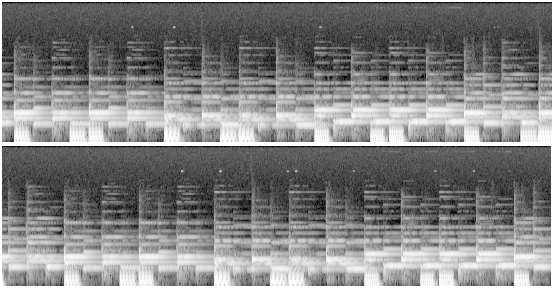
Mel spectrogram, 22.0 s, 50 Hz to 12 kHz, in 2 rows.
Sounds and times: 0.0s piano 21.9s
0.2s bass 2.2s
3.2s bass 3.7s
4.3s bass 5.2s
6.2s bass 6.6s
7.3s bass 8.1s
9.2s bass 9.7s
10.3s bass 11.2s
12.2s bass 12.7s
13.3s bass 14.2s
15.2s bass 15.7s
16.3s bass 17.2s
18.2s bass 18.7s
19.3s bass 20.2s
21.2s bass 21.7s

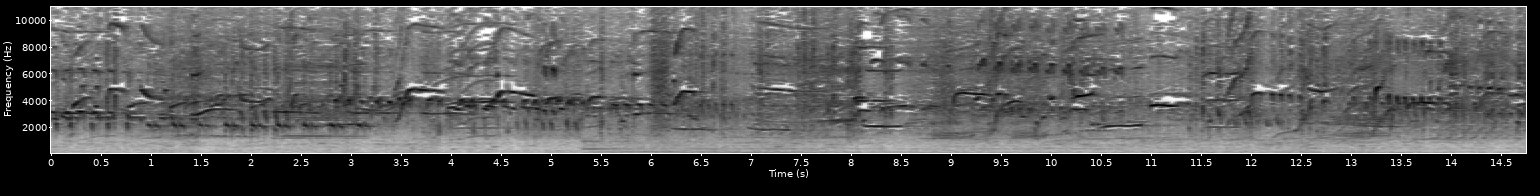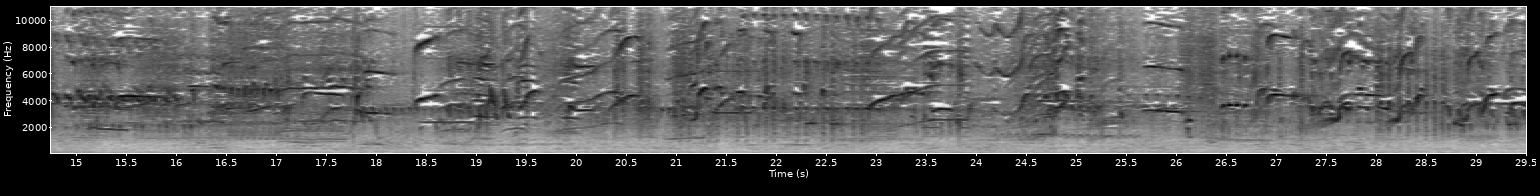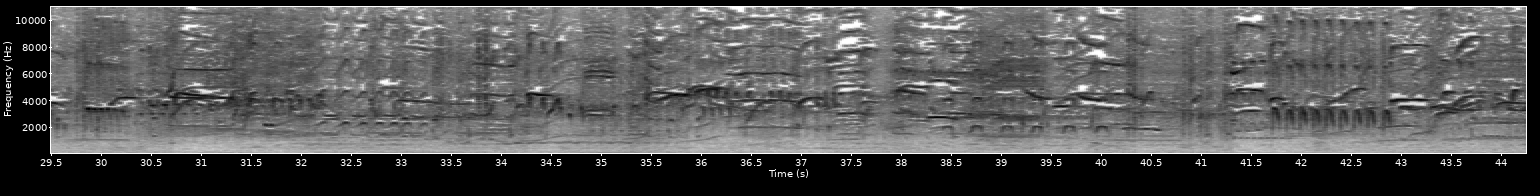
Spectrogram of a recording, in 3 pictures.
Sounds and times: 35.3s gathering of uncountable birds in one tree 44.2s

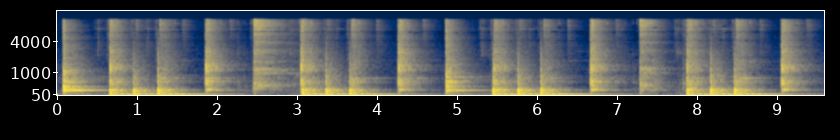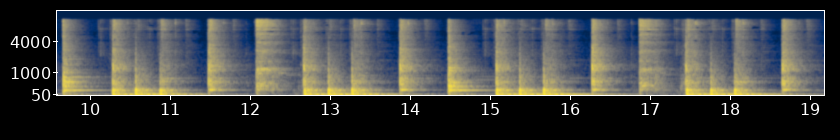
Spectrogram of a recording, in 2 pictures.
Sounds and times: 0.0s Drum pattern 19.0s

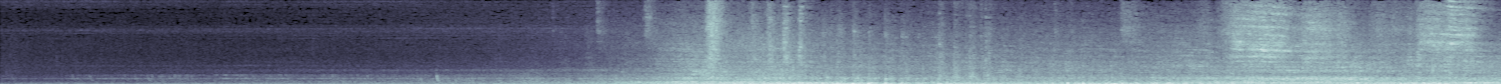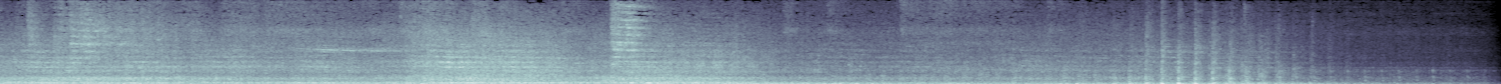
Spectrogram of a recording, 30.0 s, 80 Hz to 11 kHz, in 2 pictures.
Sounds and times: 0.0s train passing 30.0s

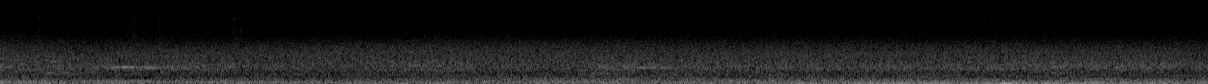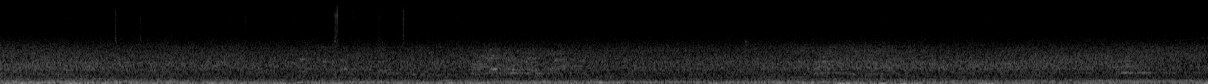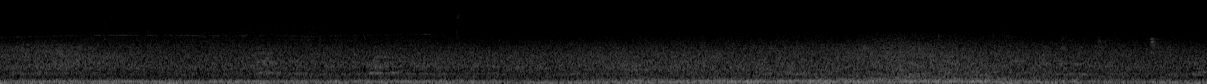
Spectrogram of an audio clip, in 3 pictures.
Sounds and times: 0.0s Light traffic 36.2s

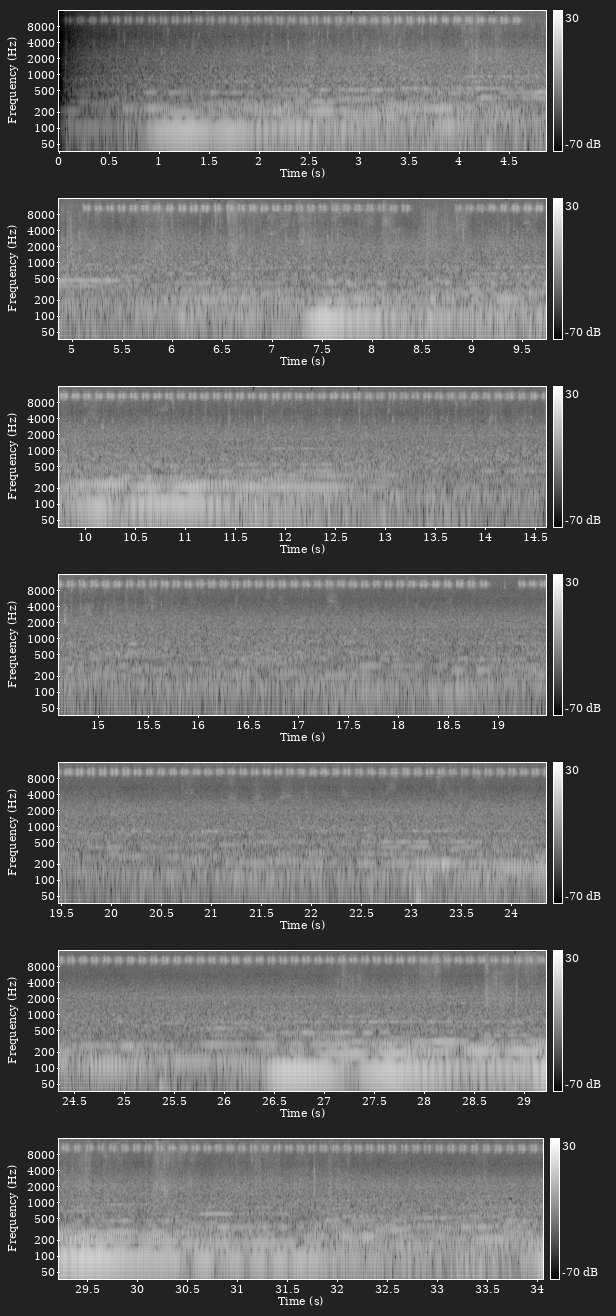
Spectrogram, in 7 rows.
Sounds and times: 0.0s Music playing in background 34.0s

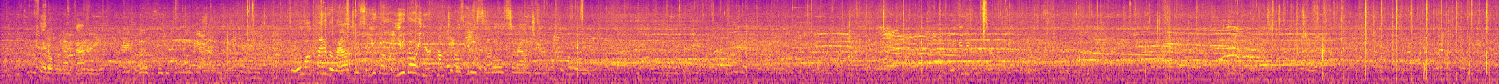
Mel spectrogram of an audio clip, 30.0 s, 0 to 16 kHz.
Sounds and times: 0.0s Crowds cheering 29.9s
0.0s muffled talking 29.9s

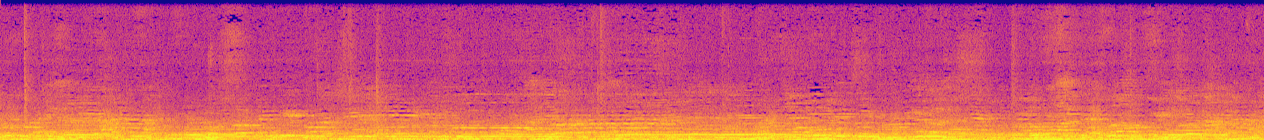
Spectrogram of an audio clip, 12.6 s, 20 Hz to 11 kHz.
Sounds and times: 0.0s brazilian music was playing 12.6s
0.0s people talking 12.6s
0.0s singing 12.6s

